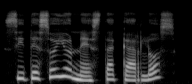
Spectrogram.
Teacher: Has hecho una pequeña pausa después de la honesta, has bajado un poco el tono y has mirado a los ojos. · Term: la entonación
